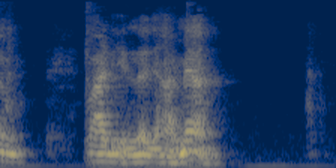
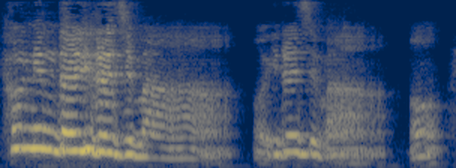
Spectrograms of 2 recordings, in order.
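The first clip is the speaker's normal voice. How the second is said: imploring; 6 semitones higher, slower than usual. Acted. Younger brother begging his brothers to stop, imploring. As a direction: plead with them in long, stretched words.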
